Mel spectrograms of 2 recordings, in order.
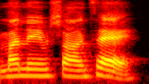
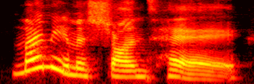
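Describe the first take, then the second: First: It is said in a relaxed, everyday casual voice. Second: It is said in a formal, polished job-interview voice. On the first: The speaker is talking as their natural self. "instead of" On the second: The speaker is changing themselves to fit in. "when someone calls you for a job interview"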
